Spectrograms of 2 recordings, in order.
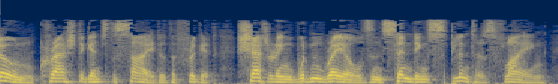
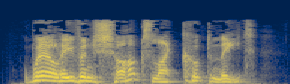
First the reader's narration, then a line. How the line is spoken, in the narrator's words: said the sergeant with a chuckle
